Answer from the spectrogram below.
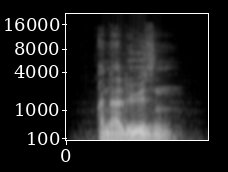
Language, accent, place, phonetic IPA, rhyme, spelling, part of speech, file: German, Germany, Berlin, [anaˈlyːzn̩], -yːzn̩, Analysen, noun, De-Analysen.ogg
- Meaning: plural of Analyse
